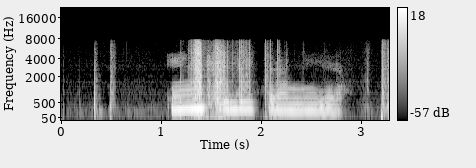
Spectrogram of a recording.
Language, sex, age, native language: Icelandic, female, 7, Icelandic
